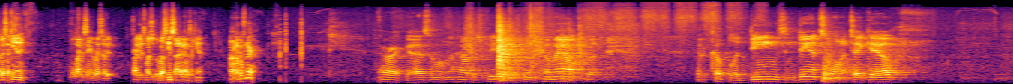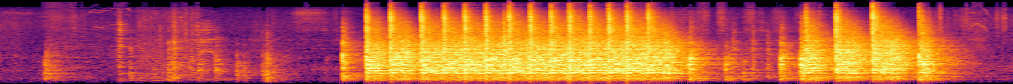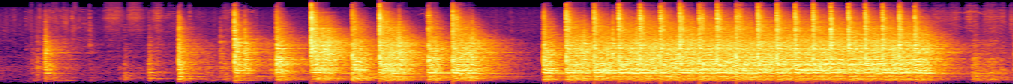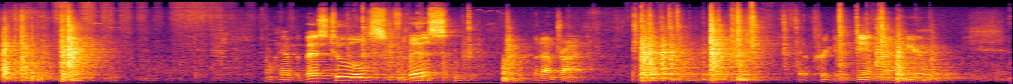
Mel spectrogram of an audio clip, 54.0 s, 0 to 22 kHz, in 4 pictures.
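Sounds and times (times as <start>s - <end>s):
hammer on sheet metal: 18.1s - 26.4s, 29.4s - 41.9s.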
